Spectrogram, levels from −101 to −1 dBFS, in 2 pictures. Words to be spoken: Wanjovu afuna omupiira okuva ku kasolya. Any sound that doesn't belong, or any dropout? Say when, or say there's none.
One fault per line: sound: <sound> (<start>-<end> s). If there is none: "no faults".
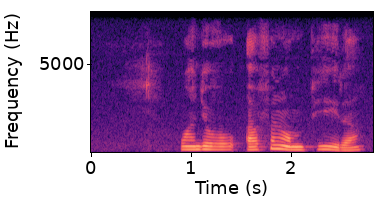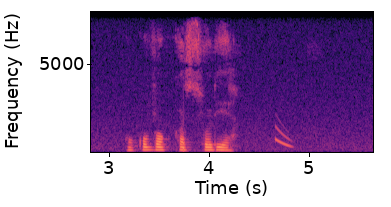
sound: chirp (4.7-4.9 s)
